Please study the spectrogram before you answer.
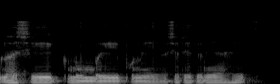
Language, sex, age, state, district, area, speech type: Marathi, male, 45-60, Maharashtra, Nashik, urban, spontaneous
